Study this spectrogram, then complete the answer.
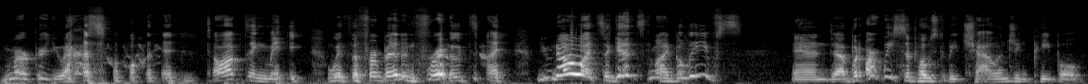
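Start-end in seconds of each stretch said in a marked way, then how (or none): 0.0-7.4 high, loud laughing mock outrage; a hammed-up furious believer cracking up. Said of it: "it's like".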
